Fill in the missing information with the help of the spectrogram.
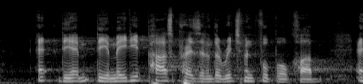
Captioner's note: none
